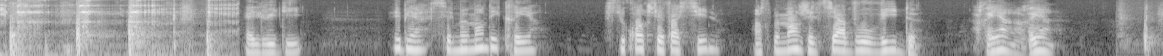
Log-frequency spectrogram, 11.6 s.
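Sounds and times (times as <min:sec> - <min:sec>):
plate being put away in a drawer: 0:00.0 - 0:02.4
speech: 0:02.4 - 0:03.1, 0:03.9 - 0:05.4, 0:06.1 - 0:10.6.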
